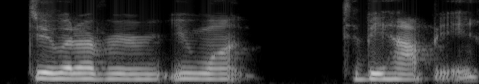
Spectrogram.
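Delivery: plain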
